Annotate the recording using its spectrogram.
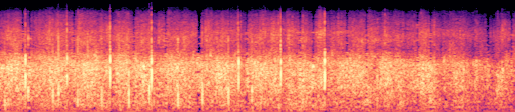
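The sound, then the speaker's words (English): Steady audience applause for the partners at an evening event fills the whole stretch. It is a dense crackle of many hands clapping with a few sharper individual claps popping out, holding at an even, fairly loud level without voices. “Actually, I want to give a huge round of applause just for all of these amazing partners here tonight.”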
